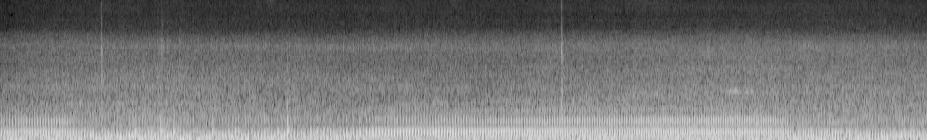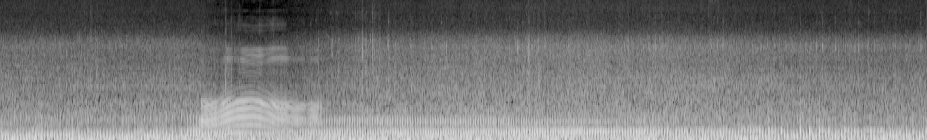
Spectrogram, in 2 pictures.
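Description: Yamaha Mio Sporty scooter's small single-cylinder four-stroke engine running as it is ridden, heard from the rider's seat with wind and road noise. It eases off about eight seconds in and picks up again a few seconds later.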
